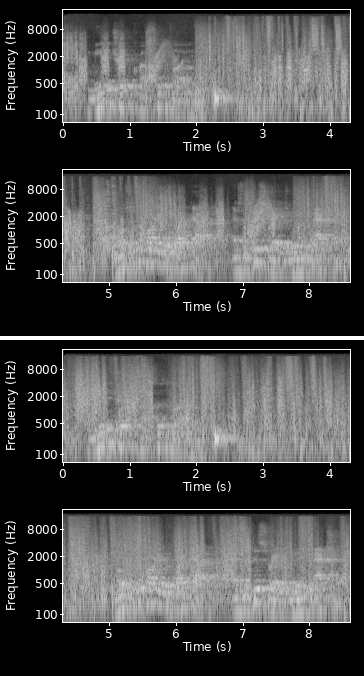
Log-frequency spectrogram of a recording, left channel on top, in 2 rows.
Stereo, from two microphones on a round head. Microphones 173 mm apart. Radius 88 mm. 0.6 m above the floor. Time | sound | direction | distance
0.4 | a man speaking | 65° left (ahead or behind) | 7.5 m
2.3 | a snare drum | 5° right (ahead or behind) | 1.0 m
5.1 | a man speaking | 5° left (ahead or behind) | 6 m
